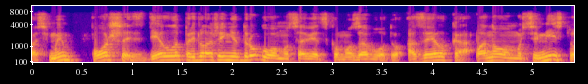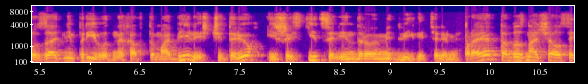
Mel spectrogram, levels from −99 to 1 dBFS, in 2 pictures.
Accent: native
